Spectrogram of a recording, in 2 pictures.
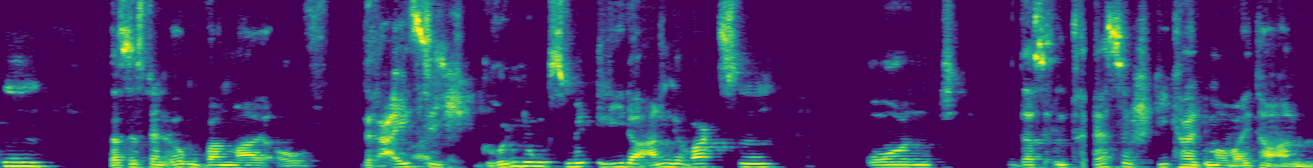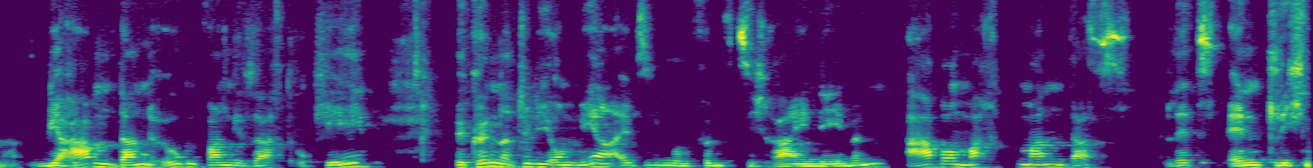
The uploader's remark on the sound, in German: Für die Episode 11 war es mal wieder ein „virtueller” Besuch über Zoom“.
